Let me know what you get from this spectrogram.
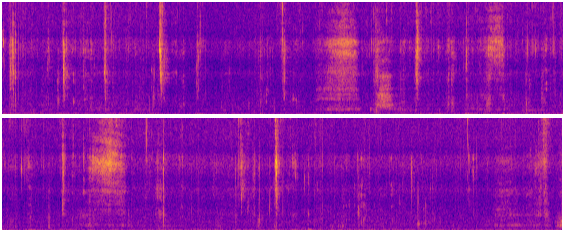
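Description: Close-up chewing and wet mouth clicks and smacks of someone eating fried fish and rice by hand. Short clicks come irregularly throughout, with a few brief breathy sounds mixed in.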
